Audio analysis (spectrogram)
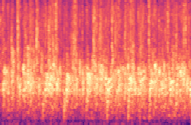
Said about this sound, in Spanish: Entonces, gracias al camarada Hassan, para quien pide un aplauso también.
